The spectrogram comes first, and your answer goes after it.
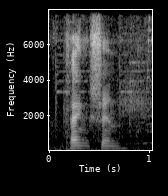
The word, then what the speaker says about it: Feng Xin: I'm trying to get the Chinese pronunciation like Yinghua, Feng Xin. Like each syllable needs to be hammered down when you speak Chinese.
